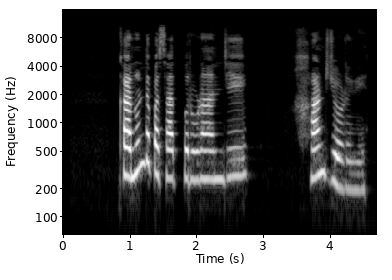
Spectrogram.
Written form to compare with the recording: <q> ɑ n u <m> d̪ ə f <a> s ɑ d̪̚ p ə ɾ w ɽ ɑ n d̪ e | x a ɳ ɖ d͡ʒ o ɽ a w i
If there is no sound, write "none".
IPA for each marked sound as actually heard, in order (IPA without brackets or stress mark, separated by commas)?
k, n, a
